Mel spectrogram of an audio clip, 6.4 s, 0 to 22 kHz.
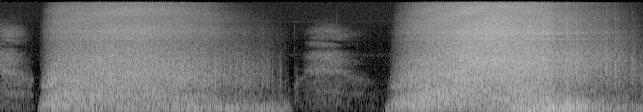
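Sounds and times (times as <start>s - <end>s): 
loud roaring wind gusts: 0.4s - 2.9s, 3.9s - 6.4s.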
